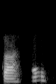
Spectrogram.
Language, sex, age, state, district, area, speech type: Kashmiri, male, 18-30, Jammu and Kashmir, Budgam, rural, conversation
